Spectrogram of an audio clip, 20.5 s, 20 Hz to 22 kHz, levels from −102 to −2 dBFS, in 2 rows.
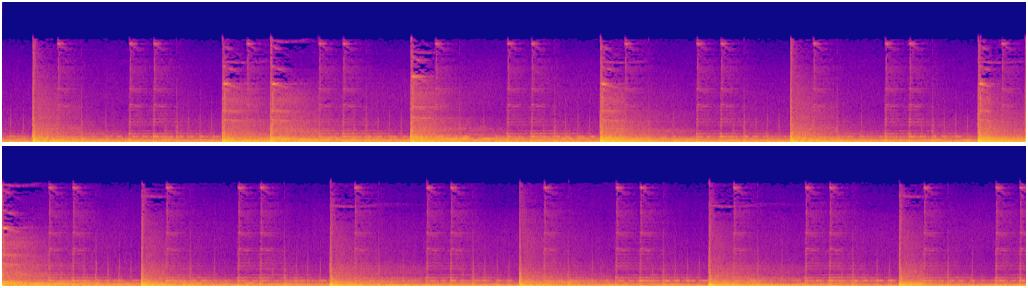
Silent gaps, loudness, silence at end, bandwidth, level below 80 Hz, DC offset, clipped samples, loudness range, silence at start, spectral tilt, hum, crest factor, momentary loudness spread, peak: none; -21 LUFS; 0 s; 16.5 kHz; -22 dBFS; under 0.1%; under 0.1%; 2 LU; 0 s; -7.5 dB/octave; none; 18 dB; 7 LU; 0 dBFS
